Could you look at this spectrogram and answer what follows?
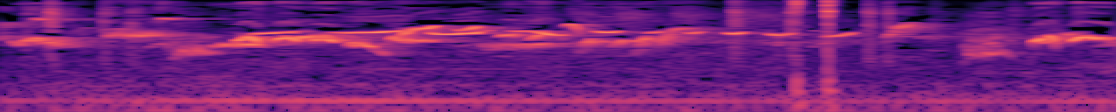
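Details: White-rumped shama performing a display song of many varied notes: a long flowing run of warbled, rising and falling whistles, broken by sharp clicks near the end, over a low mechanical hum.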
